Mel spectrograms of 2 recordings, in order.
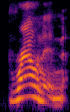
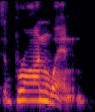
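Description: First: The first syllable sounds like the colour 'brown'. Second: The first syllable is 'bron', without a 'w' sound. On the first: The speaker calls it wrong. "people like to turn her into a color because the W" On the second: The speaker calls it right. "it's Bronwyn"

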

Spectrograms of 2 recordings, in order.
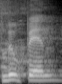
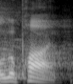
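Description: First: It is said with an English pronunciation. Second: It is said with a French pronunciation.

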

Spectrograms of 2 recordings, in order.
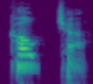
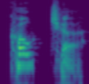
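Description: Both takes have the same delivery.

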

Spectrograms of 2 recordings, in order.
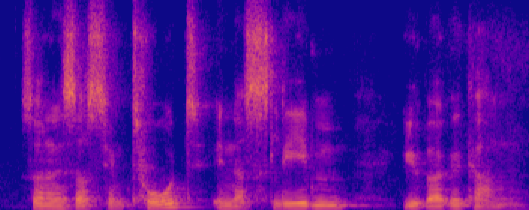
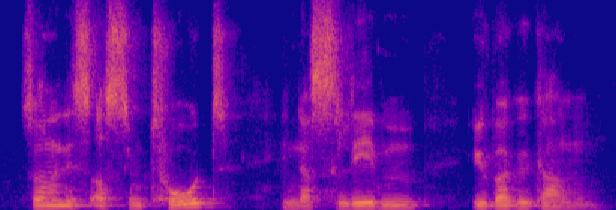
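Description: The two takes are said the same way.

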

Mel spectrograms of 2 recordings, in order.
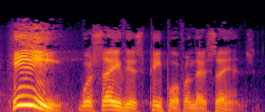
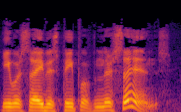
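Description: First: It is said with strong stress on 'he'. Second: It is said plainly, with no stress on 'he'.

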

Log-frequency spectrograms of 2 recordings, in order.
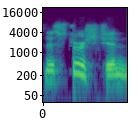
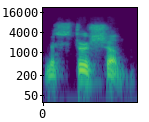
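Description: First: The word ends with an '-ian' sound. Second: The word ends with an '-ium' sound. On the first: The speaker calls it right. "the correct term is nasturtium" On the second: The speaker calls it wrong. "not nasturtium"

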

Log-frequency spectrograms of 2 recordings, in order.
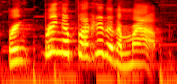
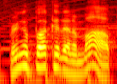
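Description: First: The line is said in a put-on goblin-like voice. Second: The line is said in a smooth natural voice. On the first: The speaker calls it right. "I gotta do a Ben Shapiro voice. It's gotta be more goblin-y" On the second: The speaker calls it wrong. "my voice is too sexy"

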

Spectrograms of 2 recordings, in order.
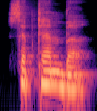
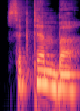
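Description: The two takes are said the same way.

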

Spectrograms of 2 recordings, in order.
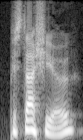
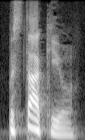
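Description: First: The word is pronounced the English way. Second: The word is pronounced the Italian way. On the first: The speaker calls it wrong. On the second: The speaker calls it right.

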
